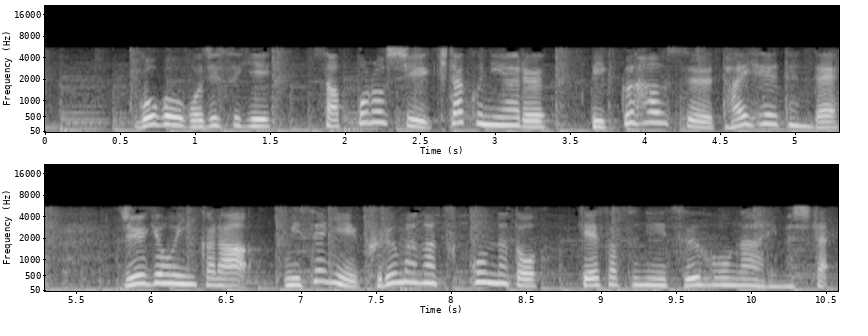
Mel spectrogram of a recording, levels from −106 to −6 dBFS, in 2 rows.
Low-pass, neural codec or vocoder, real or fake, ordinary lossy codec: 5.4 kHz; none; real; none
